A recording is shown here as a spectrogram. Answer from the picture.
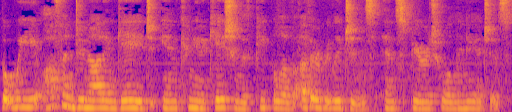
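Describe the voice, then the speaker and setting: Audible room echo surrounds a woman of medium pitch who talks at a moderate pace with fairly even intonation. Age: 60s. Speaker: Buddhist community teacher. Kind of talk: talk to community.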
